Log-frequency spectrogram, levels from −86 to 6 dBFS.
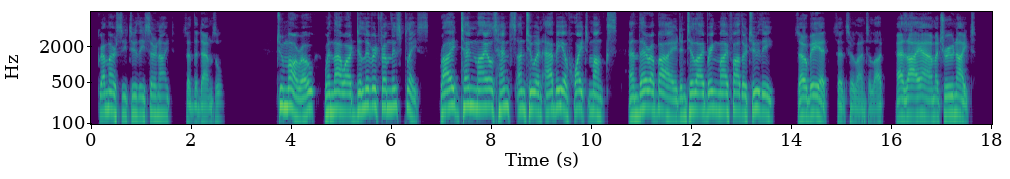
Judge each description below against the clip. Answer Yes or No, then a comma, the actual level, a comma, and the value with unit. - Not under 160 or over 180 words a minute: Yes, average, 165 wpm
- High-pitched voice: No, medium, 155 Hz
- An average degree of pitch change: Yes, average, 4.2 semitones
